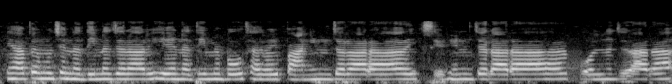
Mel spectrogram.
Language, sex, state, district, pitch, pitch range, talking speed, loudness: Hindi, female, Haryana, Rohtak, 245 Hz, 240-250 Hz, 240 wpm, -14 LUFS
